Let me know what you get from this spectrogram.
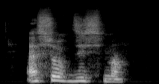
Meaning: deafening
- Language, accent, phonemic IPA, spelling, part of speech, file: French, Canada, /a.suʁ.dis.mɑ̃/, assourdissement, noun, LL-Q150 (fra)-assourdissement.wav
